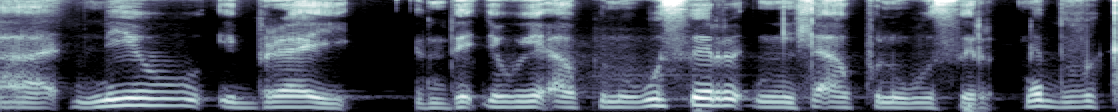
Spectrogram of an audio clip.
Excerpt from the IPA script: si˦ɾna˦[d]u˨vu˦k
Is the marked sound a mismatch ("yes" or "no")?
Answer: no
